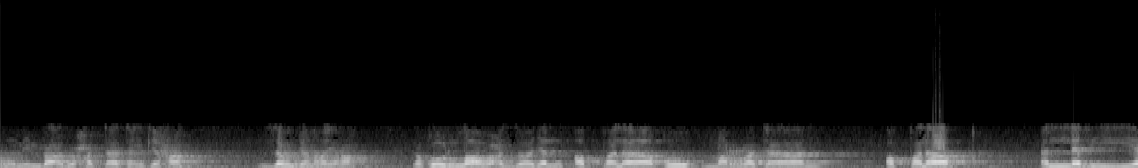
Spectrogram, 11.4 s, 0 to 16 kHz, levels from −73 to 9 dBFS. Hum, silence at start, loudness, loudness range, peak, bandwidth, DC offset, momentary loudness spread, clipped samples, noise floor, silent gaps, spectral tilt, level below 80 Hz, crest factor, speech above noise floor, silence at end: none; 0 s; -14 LUFS; 4 LU; 0 dBFS; 4.3 kHz; under 0.1%; 15 LU; under 0.1%; -37 dBFS; none; -10.5 dB/octave; -52 dBFS; 14 dB; 24 dB; 0 s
